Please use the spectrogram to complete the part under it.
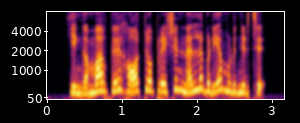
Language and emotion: Tamil, happy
